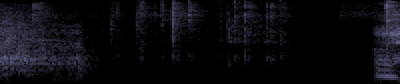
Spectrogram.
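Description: A clear plastic storage bin sliding out of a shelf, then a few faint, light plastic clicks as it is handled.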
